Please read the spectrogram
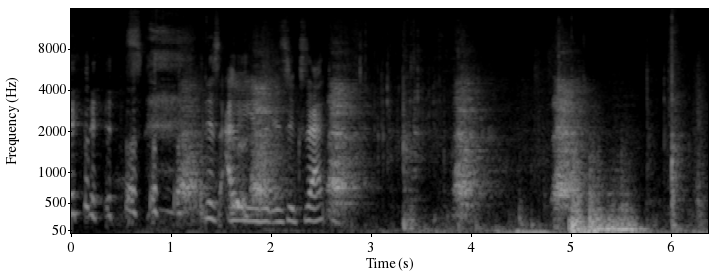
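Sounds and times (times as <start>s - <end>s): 
laughter: 0.0s - 2.2s
speech: 0.0s - 3.0s
dogs barking: 0.8s - 3.1s, 3.8s - 5.2s.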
